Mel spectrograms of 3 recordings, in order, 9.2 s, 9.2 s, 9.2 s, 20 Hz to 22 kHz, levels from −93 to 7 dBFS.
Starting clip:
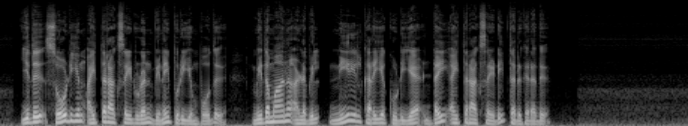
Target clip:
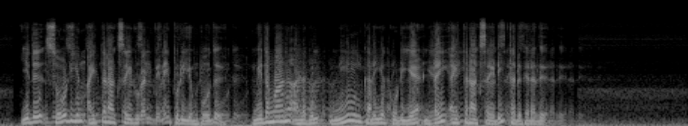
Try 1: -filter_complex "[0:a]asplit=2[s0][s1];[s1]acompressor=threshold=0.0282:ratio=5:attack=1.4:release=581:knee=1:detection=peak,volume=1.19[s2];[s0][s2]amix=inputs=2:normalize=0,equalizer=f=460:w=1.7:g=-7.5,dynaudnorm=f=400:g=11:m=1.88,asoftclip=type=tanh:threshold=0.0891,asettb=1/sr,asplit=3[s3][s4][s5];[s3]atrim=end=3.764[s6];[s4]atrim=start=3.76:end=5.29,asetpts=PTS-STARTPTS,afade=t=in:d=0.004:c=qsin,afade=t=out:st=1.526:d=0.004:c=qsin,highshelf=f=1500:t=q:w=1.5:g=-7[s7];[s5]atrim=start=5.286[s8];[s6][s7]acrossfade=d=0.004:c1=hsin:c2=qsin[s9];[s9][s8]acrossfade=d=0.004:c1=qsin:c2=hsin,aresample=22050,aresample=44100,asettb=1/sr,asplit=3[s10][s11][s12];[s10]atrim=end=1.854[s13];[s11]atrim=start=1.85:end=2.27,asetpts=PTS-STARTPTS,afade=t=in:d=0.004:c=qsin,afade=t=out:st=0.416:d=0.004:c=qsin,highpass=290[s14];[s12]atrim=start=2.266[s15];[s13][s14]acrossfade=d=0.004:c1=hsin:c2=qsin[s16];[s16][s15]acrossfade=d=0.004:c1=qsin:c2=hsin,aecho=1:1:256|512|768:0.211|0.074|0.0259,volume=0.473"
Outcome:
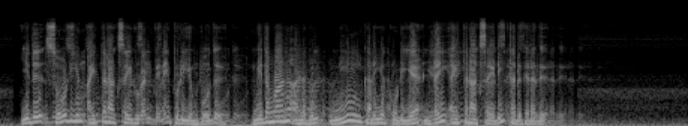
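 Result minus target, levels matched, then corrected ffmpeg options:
compression: peak gain reduction -8 dB
-filter_complex "[0:a]asplit=2[s0][s1];[s1]acompressor=threshold=0.00891:ratio=5:attack=1.4:release=581:knee=1:detection=peak,volume=1.19[s2];[s0][s2]amix=inputs=2:normalize=0,equalizer=f=460:w=1.7:g=-7.5,dynaudnorm=f=400:g=11:m=1.88,asoftclip=type=tanh:threshold=0.0891,asettb=1/sr,asplit=3[s3][s4][s5];[s3]atrim=end=3.764[s6];[s4]atrim=start=3.76:end=5.29,asetpts=PTS-STARTPTS,afade=t=in:d=0.004:c=qsin,afade=t=out:st=1.526:d=0.004:c=qsin,highshelf=f=1500:t=q:w=1.5:g=-7[s7];[s5]atrim=start=5.286[s8];[s6][s7]acrossfade=d=0.004:c1=hsin:c2=qsin[s9];[s9][s8]acrossfade=d=0.004:c1=qsin:c2=hsin,aresample=22050,aresample=44100,asettb=1/sr,asplit=3[s10][s11][s12];[s10]atrim=end=1.854[s13];[s11]atrim=start=1.85:end=2.27,asetpts=PTS-STARTPTS,afade=t=in:d=0.004:c=qsin,afade=t=out:st=0.416:d=0.004:c=qsin,highpass=290[s14];[s12]atrim=start=2.266[s15];[s13][s14]acrossfade=d=0.004:c1=hsin:c2=qsin[s16];[s16][s15]acrossfade=d=0.004:c1=qsin:c2=hsin,aecho=1:1:256|512|768:0.211|0.074|0.0259,volume=0.473"

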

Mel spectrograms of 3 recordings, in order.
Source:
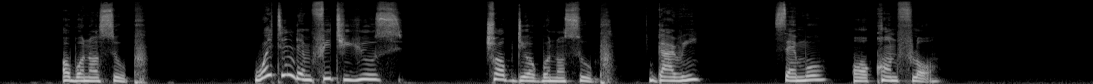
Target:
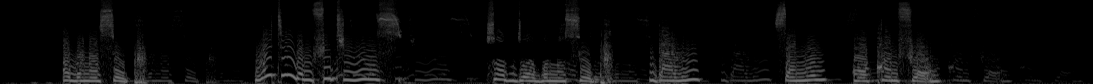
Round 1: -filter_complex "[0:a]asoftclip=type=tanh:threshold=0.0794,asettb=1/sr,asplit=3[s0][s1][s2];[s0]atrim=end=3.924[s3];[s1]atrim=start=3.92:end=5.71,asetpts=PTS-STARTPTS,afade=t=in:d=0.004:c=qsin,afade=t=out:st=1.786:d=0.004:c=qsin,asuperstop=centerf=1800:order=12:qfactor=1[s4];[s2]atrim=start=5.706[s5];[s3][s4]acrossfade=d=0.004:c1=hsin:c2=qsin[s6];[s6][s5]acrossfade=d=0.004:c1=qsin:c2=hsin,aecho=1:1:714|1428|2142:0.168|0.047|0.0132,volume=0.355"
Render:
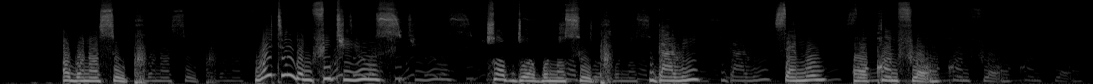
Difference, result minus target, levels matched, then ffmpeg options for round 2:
saturation: distortion -5 dB
-filter_complex "[0:a]asoftclip=type=tanh:threshold=0.0251,asettb=1/sr,asplit=3[s0][s1][s2];[s0]atrim=end=3.924[s3];[s1]atrim=start=3.92:end=5.71,asetpts=PTS-STARTPTS,afade=t=in:d=0.004:c=qsin,afade=t=out:st=1.786:d=0.004:c=qsin,asuperstop=centerf=1800:order=12:qfactor=1[s4];[s2]atrim=start=5.706[s5];[s3][s4]acrossfade=d=0.004:c1=hsin:c2=qsin[s6];[s6][s5]acrossfade=d=0.004:c1=qsin:c2=hsin,aecho=1:1:714|1428|2142:0.168|0.047|0.0132,volume=0.355"

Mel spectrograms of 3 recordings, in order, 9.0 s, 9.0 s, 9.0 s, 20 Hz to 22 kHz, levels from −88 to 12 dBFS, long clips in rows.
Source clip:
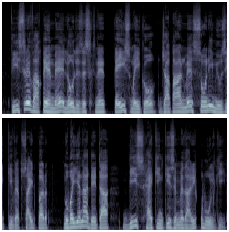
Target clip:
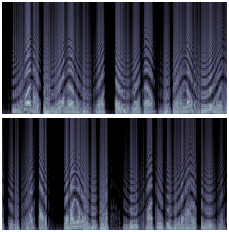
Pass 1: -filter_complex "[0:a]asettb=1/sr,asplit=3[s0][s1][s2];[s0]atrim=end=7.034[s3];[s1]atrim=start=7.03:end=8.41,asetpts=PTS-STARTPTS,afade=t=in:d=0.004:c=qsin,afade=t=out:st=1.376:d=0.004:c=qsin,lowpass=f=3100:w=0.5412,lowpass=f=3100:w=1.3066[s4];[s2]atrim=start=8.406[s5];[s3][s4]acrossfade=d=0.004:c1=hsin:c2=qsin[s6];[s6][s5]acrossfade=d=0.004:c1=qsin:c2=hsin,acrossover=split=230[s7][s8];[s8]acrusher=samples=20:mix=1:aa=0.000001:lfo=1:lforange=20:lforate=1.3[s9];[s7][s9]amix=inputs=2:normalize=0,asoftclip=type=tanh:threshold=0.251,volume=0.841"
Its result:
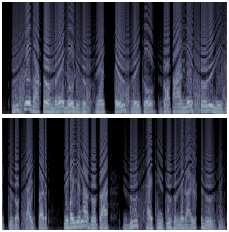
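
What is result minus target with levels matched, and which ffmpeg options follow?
decimation with a swept rate: distortion -16 dB
-filter_complex "[0:a]asettb=1/sr,asplit=3[s0][s1][s2];[s0]atrim=end=7.034[s3];[s1]atrim=start=7.03:end=8.41,asetpts=PTS-STARTPTS,afade=t=in:d=0.004:c=qsin,afade=t=out:st=1.376:d=0.004:c=qsin,lowpass=f=3100:w=0.5412,lowpass=f=3100:w=1.3066[s4];[s2]atrim=start=8.406[s5];[s3][s4]acrossfade=d=0.004:c1=hsin:c2=qsin[s6];[s6][s5]acrossfade=d=0.004:c1=qsin:c2=hsin,acrossover=split=230[s7][s8];[s8]acrusher=samples=62:mix=1:aa=0.000001:lfo=1:lforange=62:lforate=1.3[s9];[s7][s9]amix=inputs=2:normalize=0,asoftclip=type=tanh:threshold=0.251,volume=0.841"

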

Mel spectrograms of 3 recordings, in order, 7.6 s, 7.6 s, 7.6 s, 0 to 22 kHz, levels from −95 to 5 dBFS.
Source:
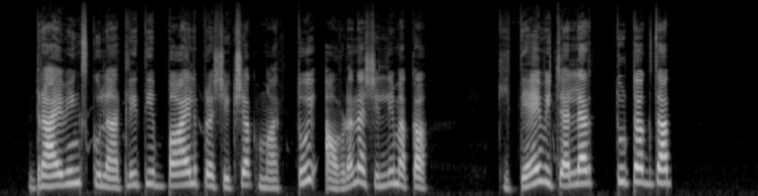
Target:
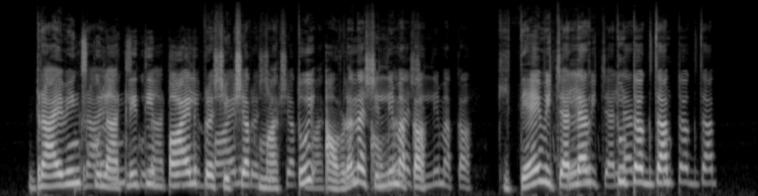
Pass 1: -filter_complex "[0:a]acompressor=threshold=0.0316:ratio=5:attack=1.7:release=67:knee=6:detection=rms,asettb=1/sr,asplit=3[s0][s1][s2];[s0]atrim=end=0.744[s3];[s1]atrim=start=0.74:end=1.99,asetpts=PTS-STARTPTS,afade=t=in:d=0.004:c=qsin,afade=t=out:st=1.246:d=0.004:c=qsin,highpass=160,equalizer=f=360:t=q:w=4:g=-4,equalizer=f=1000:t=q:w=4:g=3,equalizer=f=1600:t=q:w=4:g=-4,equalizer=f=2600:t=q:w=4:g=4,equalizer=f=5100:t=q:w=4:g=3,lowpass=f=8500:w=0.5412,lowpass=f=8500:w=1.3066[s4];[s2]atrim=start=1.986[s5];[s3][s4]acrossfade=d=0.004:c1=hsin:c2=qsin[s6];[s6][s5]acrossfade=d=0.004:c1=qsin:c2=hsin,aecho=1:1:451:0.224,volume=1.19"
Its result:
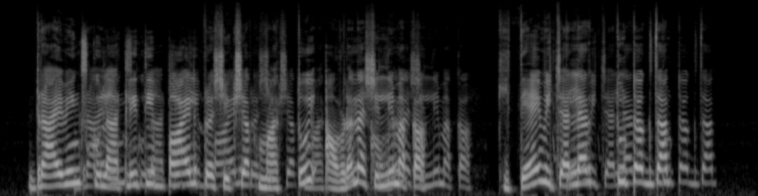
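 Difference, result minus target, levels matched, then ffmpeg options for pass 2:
compression: peak gain reduction +9 dB
-filter_complex "[0:a]acompressor=threshold=0.112:ratio=5:attack=1.7:release=67:knee=6:detection=rms,asettb=1/sr,asplit=3[s0][s1][s2];[s0]atrim=end=0.744[s3];[s1]atrim=start=0.74:end=1.99,asetpts=PTS-STARTPTS,afade=t=in:d=0.004:c=qsin,afade=t=out:st=1.246:d=0.004:c=qsin,highpass=160,equalizer=f=360:t=q:w=4:g=-4,equalizer=f=1000:t=q:w=4:g=3,equalizer=f=1600:t=q:w=4:g=-4,equalizer=f=2600:t=q:w=4:g=4,equalizer=f=5100:t=q:w=4:g=3,lowpass=f=8500:w=0.5412,lowpass=f=8500:w=1.3066[s4];[s2]atrim=start=1.986[s5];[s3][s4]acrossfade=d=0.004:c1=hsin:c2=qsin[s6];[s6][s5]acrossfade=d=0.004:c1=qsin:c2=hsin,aecho=1:1:451:0.224,volume=1.19"

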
